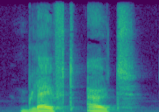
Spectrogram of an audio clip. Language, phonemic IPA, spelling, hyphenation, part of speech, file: Dutch, /ˌblɛi̯ft ˈœy̯t/, blijft uit, blijft uit, verb, Nl-blijft uit.ogg
- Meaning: inflection of uitblijven: 1. second/third-person singular present indicative 2. plural imperative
